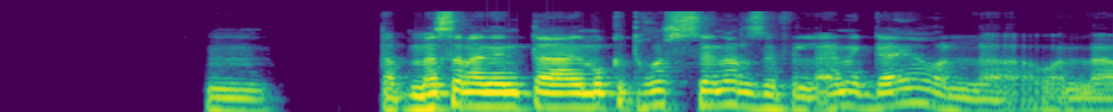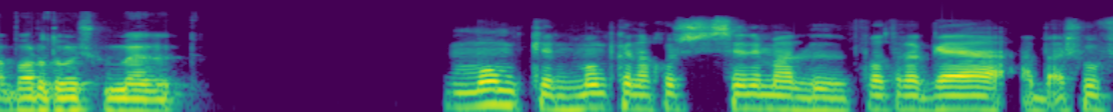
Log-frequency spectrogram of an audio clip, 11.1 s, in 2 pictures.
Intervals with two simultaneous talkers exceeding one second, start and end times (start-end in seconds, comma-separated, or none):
none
